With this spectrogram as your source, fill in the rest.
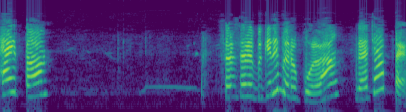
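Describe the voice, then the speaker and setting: A put-on character voice, female-sounding and extremely high-pitched, at a moderate pace. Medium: short film. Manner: light, teasing.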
